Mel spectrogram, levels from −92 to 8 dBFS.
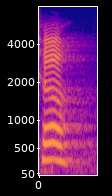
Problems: echo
